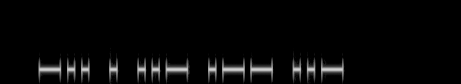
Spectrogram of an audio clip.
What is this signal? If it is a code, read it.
Morse code, heard as a keyed tone, about 17 wpm, 700 Hz. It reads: DEUWU
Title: Five Challenging Letter-Number Combinations 17wpm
